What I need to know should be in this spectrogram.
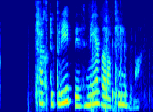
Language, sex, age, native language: Icelandic, female, 8, Icelandic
